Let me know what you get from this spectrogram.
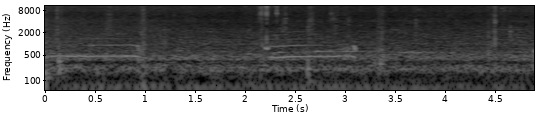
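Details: Honey bee foragers carrying willow pollen in March, late morning; individual bees zip past with clear steady-pitched buzzes that come and go over a softer background hum, with a few sharp clicks and taps.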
